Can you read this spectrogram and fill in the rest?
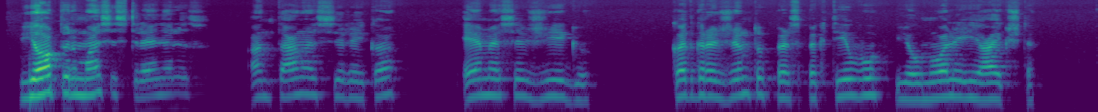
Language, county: Lithuanian, Vilnius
